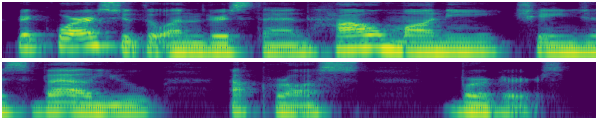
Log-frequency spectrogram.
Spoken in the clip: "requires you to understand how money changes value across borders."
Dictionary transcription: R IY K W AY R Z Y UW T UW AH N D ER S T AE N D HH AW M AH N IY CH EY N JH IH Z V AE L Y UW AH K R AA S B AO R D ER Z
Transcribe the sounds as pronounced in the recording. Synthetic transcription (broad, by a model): R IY K W AY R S Y UW T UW AH N D ER S T AE N D HH AW M AH N IY CH EY N JH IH S V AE L Y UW AH K R AA S B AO R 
